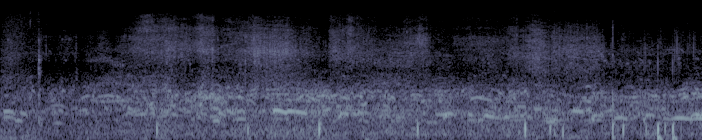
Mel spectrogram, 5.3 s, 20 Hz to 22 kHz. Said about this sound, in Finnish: Joo, tapahtumia riittää Pukkilassa. Äsken tuli 100 hanhia tähän alueelle ja valtava äänimaisema täytti kyllä sitten tämän alueen.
